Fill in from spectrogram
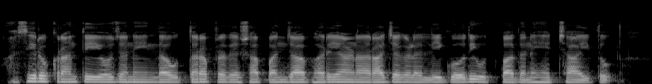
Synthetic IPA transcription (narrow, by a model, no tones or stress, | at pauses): ɐsiɾukɾaːnt̪ijɔːd͡ʒɐnɛjind̪ɐut̪ːɐɾɐpɾɐd̪ɛːʃɐpɐɲd͡ʒaːbɦɐɾijaːɳɐɾaːd͡ʒjɐɡɐɭɐlːiɡoːd̪iut̪̚paːd̪ɐneɦɛt͡ʃːaːjit̪u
